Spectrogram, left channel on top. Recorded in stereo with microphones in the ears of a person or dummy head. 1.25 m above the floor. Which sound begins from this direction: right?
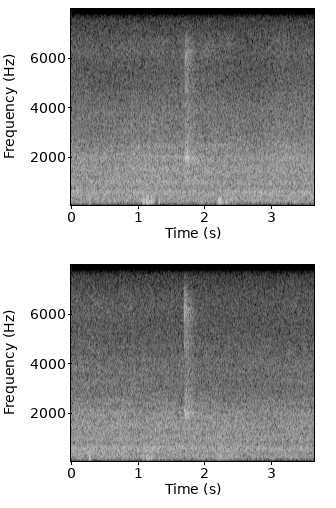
A finger snap, at 1.7 s.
